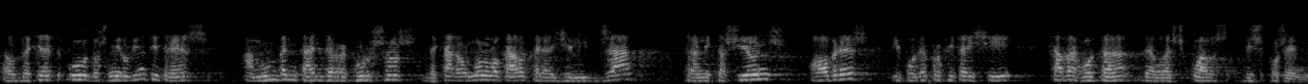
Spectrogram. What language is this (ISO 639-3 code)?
cat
